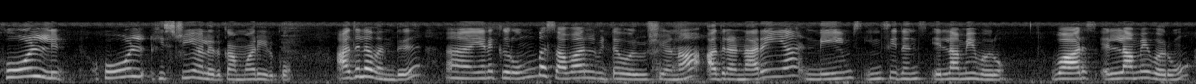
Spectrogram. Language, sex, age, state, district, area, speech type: Tamil, female, 18-30, Tamil Nadu, Nagapattinam, rural, spontaneous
